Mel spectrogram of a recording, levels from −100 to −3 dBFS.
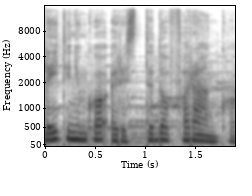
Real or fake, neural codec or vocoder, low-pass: fake; vocoder, 48 kHz, 128 mel bands, Vocos; 14.4 kHz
